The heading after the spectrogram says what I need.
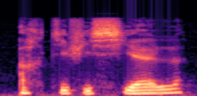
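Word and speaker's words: artificielle: Artificiel will become artificiel. You pronounce it the same way, but then you double the L and then you put at the end.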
